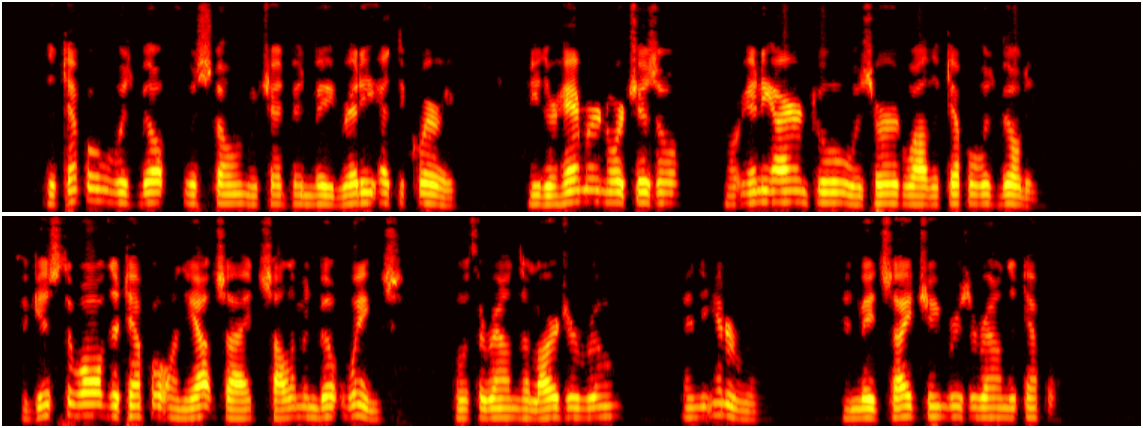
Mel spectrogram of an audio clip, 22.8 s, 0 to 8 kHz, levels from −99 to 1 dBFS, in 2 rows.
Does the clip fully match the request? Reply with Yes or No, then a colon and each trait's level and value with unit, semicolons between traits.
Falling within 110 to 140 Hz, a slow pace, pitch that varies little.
No: low, 135 Hz; average, 150 wpm; narrow, 2.3 semitones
